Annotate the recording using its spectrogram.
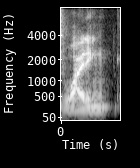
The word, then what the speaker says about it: Whiting: No, you guys are right. It is Whiting, according to my again, 3 years of dyslexia class.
